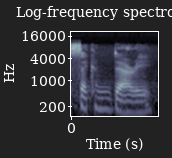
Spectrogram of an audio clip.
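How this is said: It is said with an American accent. "the second version takes the American model"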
